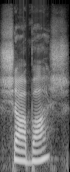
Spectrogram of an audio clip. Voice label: "shabash", Punjabi; ਸ਼ਾਬਾਸ਼

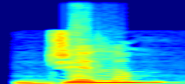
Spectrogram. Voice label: "jehalaam", Punjabi; ਜਿਹਲਮ; جہلم; noun, masculine

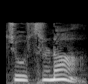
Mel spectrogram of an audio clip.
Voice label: "choosna", Punjabi; ਚੂਸਣਾ

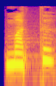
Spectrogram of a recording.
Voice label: "matt", Punjabi

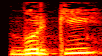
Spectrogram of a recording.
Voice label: "boorki", Punjabi

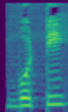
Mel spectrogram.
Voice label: "botti", Punjabi

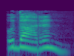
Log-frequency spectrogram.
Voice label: "Udharan", Punjabi

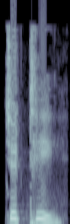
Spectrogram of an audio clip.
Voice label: "chithi", Punjabi; ਚਿੱਠੀ

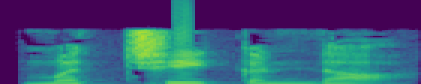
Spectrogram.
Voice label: "machi kandaa", Punjabi

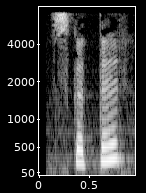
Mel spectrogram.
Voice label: "ਸਕੱਤਰ", Punjabi

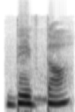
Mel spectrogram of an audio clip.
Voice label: "devta", Punjabi

